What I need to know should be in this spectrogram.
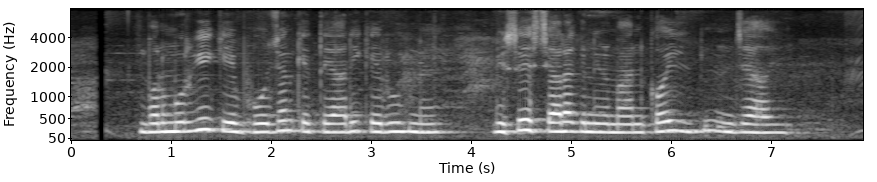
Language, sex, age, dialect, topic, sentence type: Magahi, male, 25-30, Western, agriculture, statement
